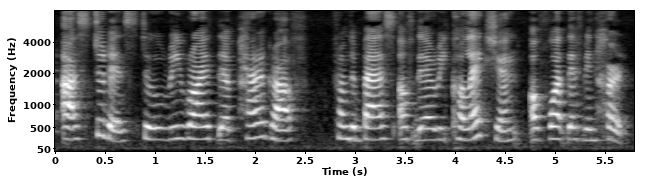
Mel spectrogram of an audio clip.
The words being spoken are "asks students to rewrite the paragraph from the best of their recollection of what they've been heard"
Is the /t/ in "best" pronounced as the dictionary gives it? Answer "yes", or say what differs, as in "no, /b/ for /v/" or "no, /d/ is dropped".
no, /t/ is dropped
